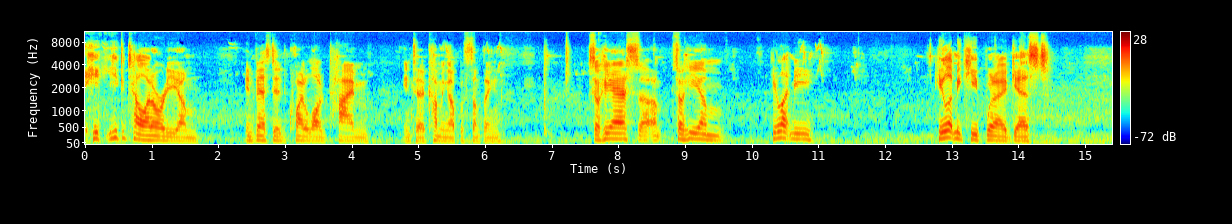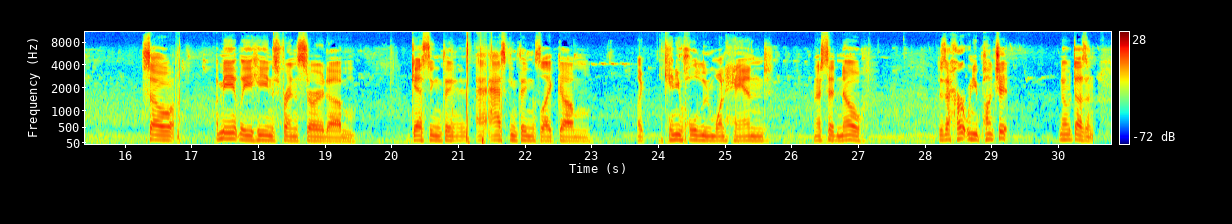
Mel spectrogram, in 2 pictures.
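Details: Male speaker who says he stutters; real stuttering throughout a long narrated story. Stuttering.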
